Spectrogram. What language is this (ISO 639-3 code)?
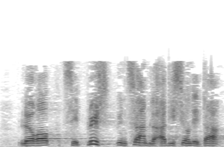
fra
